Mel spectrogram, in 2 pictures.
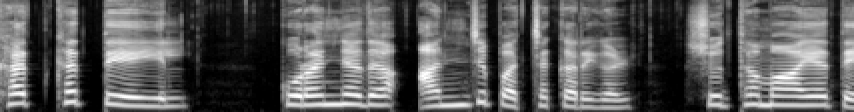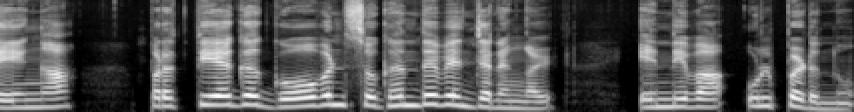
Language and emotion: Malayalam, neutral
